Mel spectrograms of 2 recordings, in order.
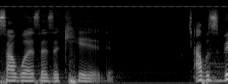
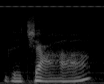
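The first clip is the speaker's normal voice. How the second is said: quiet approval; 4 semitones lower, 13 dB quieter than usual. Retold or imitated.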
